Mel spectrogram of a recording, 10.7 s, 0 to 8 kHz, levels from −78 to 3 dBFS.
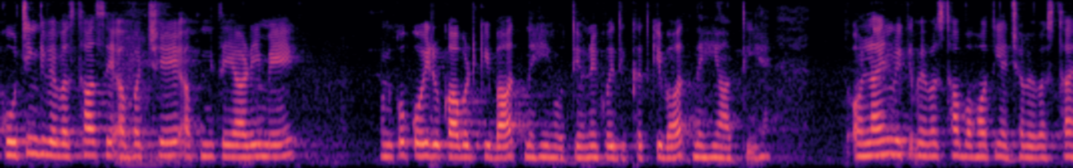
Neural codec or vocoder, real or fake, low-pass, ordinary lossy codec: none; real; none; none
